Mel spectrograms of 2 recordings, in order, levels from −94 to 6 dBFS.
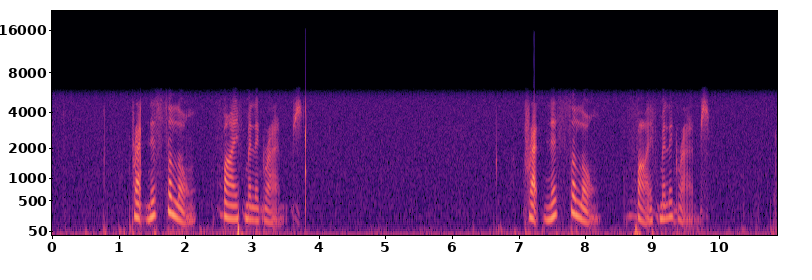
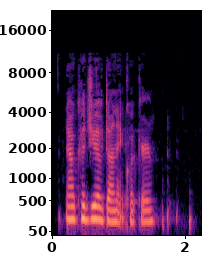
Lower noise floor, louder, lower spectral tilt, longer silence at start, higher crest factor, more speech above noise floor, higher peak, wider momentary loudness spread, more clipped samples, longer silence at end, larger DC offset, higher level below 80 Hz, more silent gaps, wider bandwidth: first, -51 dBFS vs -41 dBFS; second, -24 LUFS vs -21 LUFS; second, -3.5 dB/octave vs -6.5 dB/octave; first, 0.5 s vs 0.2 s; first, 24 dB vs 18 dB; first, 28 dB vs 20 dB; about the same, -4 dBFS vs -6 dBFS; about the same, 24 LU vs 22 LU; neither; second, 0 s vs 0.15 s; first, 0.2% vs under 0.1%; first, -42 dBFS vs -60 dBFS; neither; second, 6.2 kHz vs 10.5 kHz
